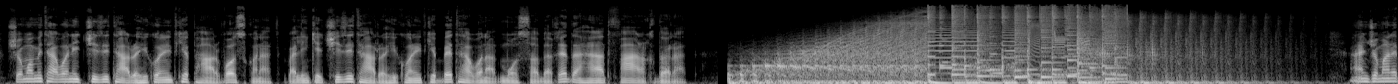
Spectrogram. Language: Persian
